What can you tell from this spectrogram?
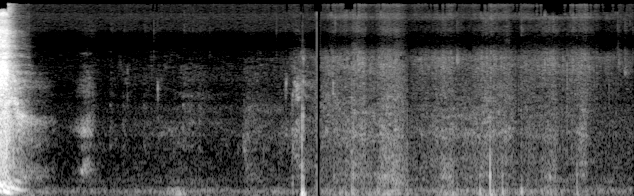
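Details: Sneeze from a compilation of mostly cold sneezes, many induced while sick: one sharp sneeze at the start, then quiet sniffing and rustling.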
